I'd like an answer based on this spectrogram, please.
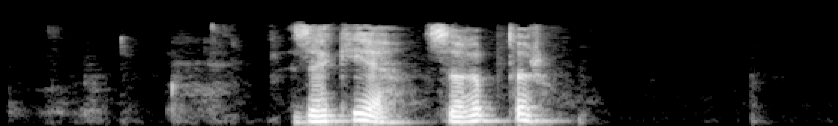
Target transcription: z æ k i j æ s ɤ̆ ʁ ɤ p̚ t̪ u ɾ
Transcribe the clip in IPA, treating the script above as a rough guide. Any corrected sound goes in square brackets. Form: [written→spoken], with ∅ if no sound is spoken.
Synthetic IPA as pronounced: z æ k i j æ s ɤ̆ ʁ ɤ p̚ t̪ [u→o] ɾ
